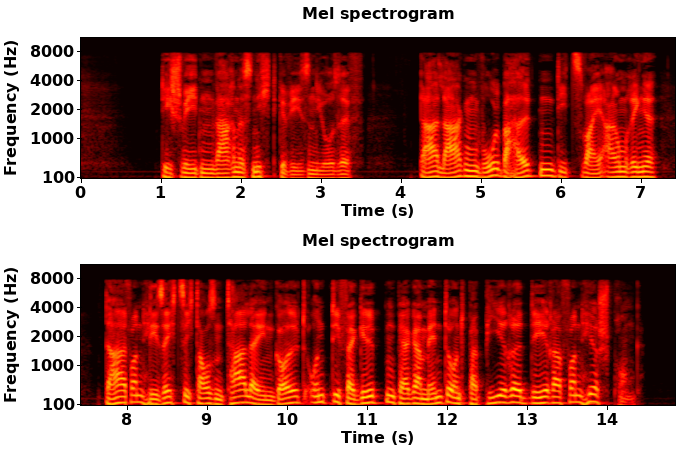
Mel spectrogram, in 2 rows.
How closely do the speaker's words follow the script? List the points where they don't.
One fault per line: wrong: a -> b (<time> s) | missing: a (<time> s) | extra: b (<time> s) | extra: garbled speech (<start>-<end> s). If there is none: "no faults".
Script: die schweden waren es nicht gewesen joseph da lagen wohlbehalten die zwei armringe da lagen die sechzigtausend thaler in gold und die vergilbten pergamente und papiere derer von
wrong: lagen -> von (7.9 s)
